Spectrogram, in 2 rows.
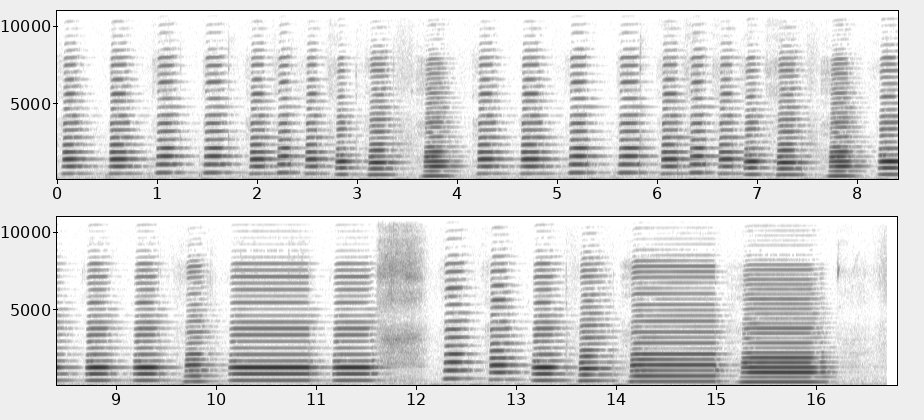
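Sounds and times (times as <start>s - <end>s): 
melodica playing a folk tune: 0.0s - 16.4s.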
